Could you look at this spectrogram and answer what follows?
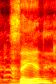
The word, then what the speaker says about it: Saiyan: Saiyan.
